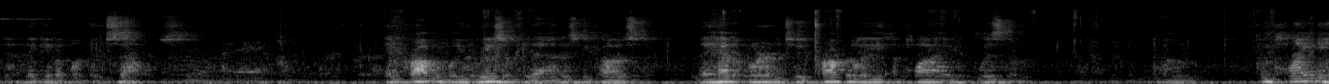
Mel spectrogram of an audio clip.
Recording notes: We had technical difficulties recording this Sunday, please excuse the poor sound quality.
